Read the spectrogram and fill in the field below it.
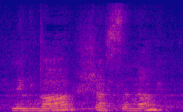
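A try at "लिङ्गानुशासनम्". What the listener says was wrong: Linganushasanam. Shasanam. Ma is also there.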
